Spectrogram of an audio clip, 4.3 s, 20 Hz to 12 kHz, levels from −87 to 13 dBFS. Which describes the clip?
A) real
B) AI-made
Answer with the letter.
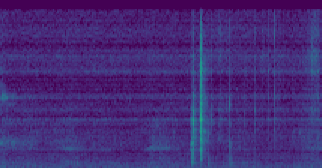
B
